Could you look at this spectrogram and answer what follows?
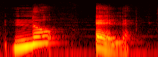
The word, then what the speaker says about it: Noël: Son rôle, indiquer la diérèse, c'est-à-dire la prononciation en deux syllabes, Noël. Sinon, on ne ferait pas Noël, on ferait Noël. Voilà. Ah oui, Noël. – Comme les pneus.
